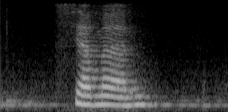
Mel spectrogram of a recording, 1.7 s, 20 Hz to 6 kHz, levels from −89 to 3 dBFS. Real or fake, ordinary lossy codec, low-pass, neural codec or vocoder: fake; Opus, 32 kbps; 5.4 kHz; codec, 16 kHz, 0.5 kbps, X-Codec, HuBERT features, trained on balanced general audio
